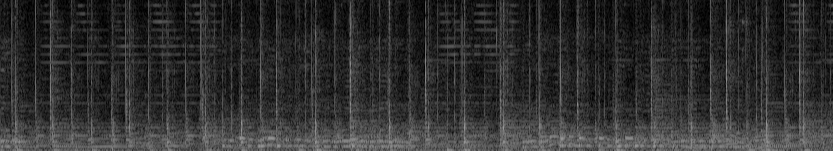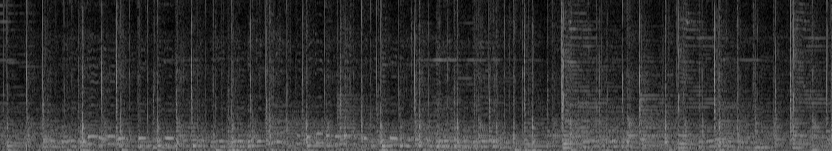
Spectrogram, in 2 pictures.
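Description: Sitar playing a plucked melody over a dense, continuous stream of tabla strokes, in an Indian classical instrumental piece.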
